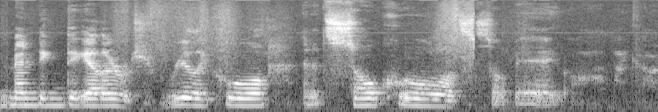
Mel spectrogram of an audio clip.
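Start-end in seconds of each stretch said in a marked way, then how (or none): 3.4-4.2 hushed, awed whisper, much softer. Real, not acted. Whispering over the book. 4.3-4.9 awed whisper, almost silent. Real, not acted. Whispered reaction to book.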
